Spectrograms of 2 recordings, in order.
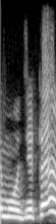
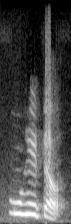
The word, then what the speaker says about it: mojito: മൊജിറ്റോ order ഒക്കെ ചെയ്യാം, പക്ഷെ മൊജിറ്റോ അല്ല. അവിടെ മൊഹിറ്റോ.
